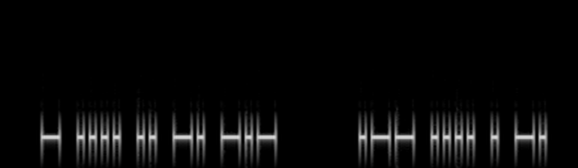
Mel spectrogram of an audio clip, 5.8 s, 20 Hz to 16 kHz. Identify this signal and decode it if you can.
Morse code, heard as a keyed tone, about 21 wpm, 700 Hz. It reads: THINK WHEN
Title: 2x Word-Spacing - Sentences from Top 300 Words - 20wpm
